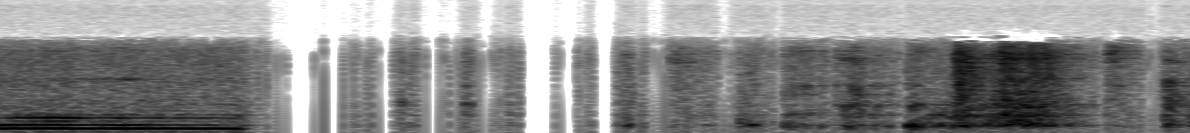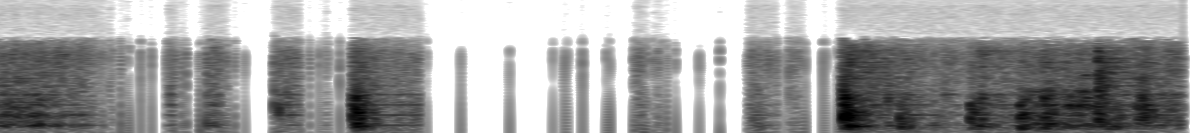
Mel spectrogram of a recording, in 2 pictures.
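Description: A brief burst of music opens, followed by irregular rustling and handling noise with no clear animal voice.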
